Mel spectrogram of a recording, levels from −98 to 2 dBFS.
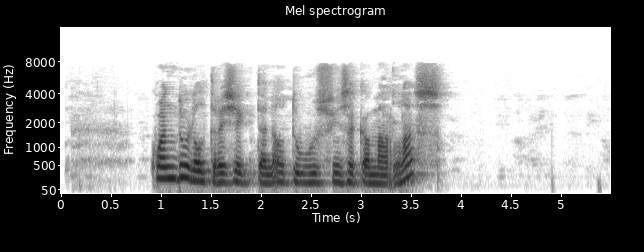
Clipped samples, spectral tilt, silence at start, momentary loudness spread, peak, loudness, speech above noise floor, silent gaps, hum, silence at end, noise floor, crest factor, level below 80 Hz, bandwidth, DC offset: under 0.1%; -7.5 dB/octave; 0.9 s; 8 LU; -2 dBFS; -19 LUFS; 57 dB; none; none; 1.7 s; -75 dBFS; 18 dB; -60 dBFS; 7.8 kHz; under 0.1%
